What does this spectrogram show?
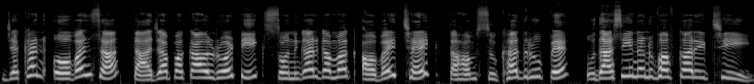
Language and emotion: Maithili, happy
